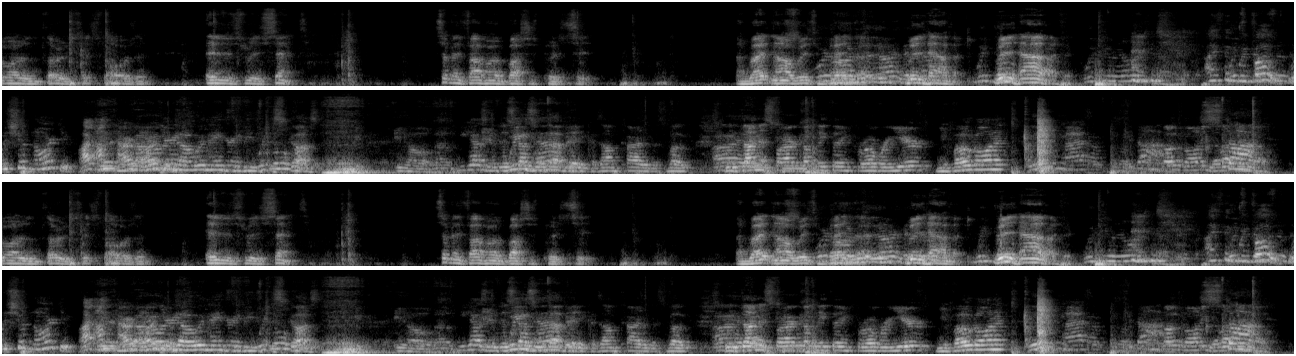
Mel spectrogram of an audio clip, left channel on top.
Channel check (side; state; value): both; normal; correlation 0.62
